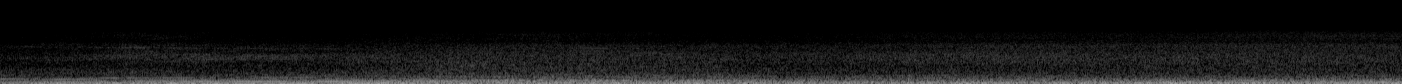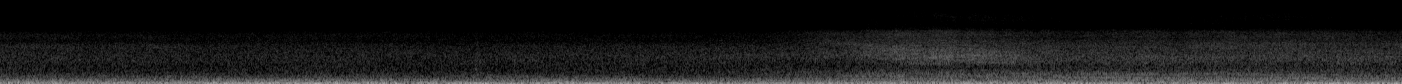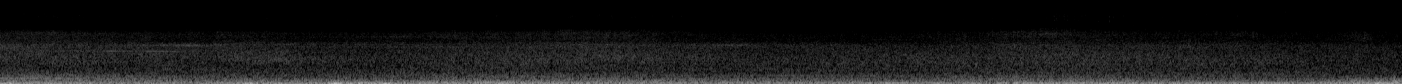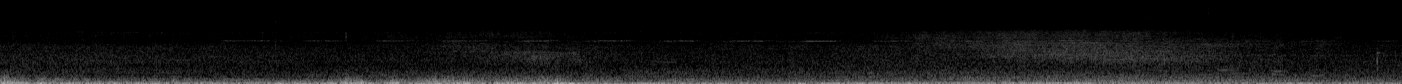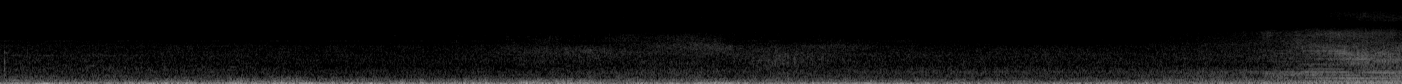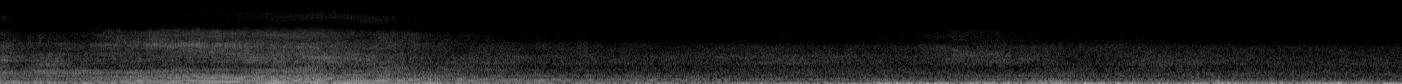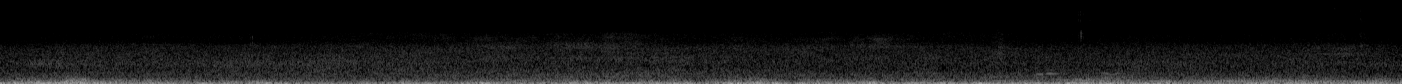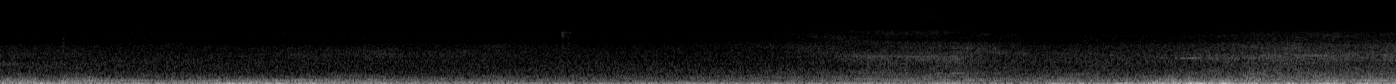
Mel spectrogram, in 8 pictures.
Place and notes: Zhongshan N. Rd., Zhongshan District - Walking on the road
Walking on the road, Traffic Sound, Aircraft traveling through, Binaural recordings, Zoom H4n + Soundman OKM II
